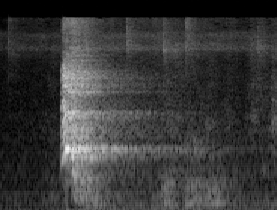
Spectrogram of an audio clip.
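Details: A puppy climbing a fence gives one sharp, high yip that starts abruptly and fades over about a second, followed by faint rustling.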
